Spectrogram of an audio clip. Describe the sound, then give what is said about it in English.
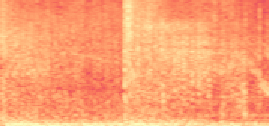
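A dynamite explosion booms as a loud, deep, rumbling roar that fills the whole stretch, with a sharp, bright crack bursting through partway in before the roar carries on. “Boom goes the dynamite.”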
